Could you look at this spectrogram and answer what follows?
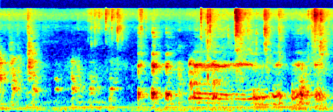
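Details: Bangkok hen crowing with a laugh after drinking: soft clucks lead into a sustained, tonal, slightly pulsing call lasting over a second, against a low droning hum.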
